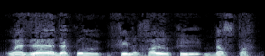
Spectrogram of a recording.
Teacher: أبدلت السين صادا لتوافق الطاء في الاستعلاء والإطباق · Term: بالصاد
